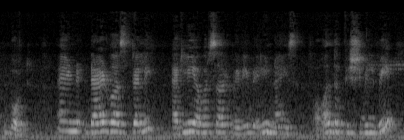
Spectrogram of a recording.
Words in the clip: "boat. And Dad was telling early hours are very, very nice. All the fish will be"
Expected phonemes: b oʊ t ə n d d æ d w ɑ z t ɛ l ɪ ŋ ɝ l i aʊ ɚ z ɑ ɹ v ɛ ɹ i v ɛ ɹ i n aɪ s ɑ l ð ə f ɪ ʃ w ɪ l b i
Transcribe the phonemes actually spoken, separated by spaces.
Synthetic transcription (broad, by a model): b oʊ t ə n d d æ d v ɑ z t ɛ l ɪ ŋ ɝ l i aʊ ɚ s ɑ ɹ v ɛ ɹ i v ɛ ɹ i n aɪ s ɑ l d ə f ɪ ʃ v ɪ l b i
